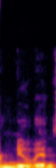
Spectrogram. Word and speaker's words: Nguyen: Correct, well, with but the Vietnamese name with the Y-E-N at the end is pronounced Win or New or Nguyen.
